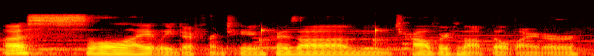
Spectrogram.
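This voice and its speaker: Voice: mid-range voice, a little slow. A game streamer giving casual live commentary, musing aloud in short fragments. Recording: loud game music behind the voice.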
